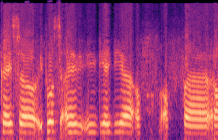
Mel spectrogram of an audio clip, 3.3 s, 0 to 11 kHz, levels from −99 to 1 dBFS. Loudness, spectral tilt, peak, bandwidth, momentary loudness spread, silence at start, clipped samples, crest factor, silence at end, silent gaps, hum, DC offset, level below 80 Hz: -13 LUFS; -4.5 dB/octave; 0 dBFS; 11 kHz; 10 LU; 0 s; under 0.1%; 12 dB; 0 s; none; none; under 0.1%; -46 dBFS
